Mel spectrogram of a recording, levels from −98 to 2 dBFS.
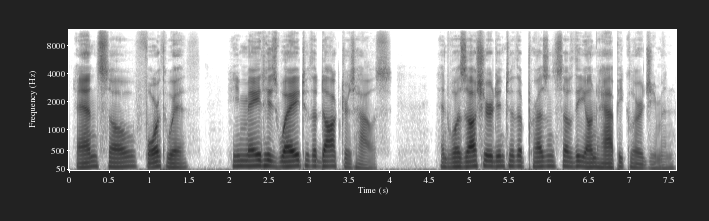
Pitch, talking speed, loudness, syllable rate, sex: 110 Hz, 165 wpm, -20 LUFS, 5.1 syllables/s, male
